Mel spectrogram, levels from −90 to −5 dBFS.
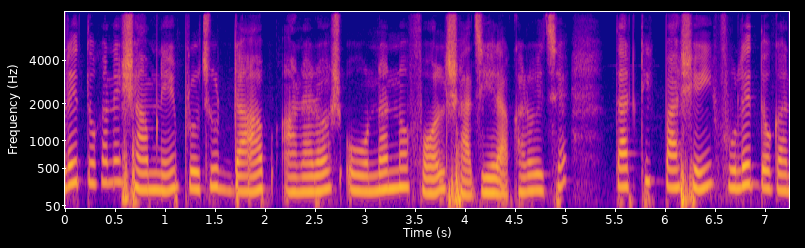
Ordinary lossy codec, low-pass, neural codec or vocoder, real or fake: none; none; none; real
